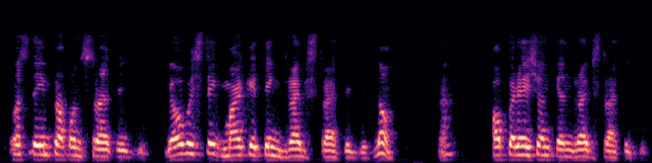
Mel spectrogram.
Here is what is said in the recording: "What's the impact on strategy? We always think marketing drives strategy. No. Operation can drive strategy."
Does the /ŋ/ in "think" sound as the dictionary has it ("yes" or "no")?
no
